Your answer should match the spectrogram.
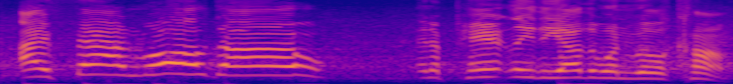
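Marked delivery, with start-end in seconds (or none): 0.1-1.6 high, drawn-out triumphant call; mock scream. Shown as a demonstration. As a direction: call it out slowly to summon someone. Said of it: "All you just scream is".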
